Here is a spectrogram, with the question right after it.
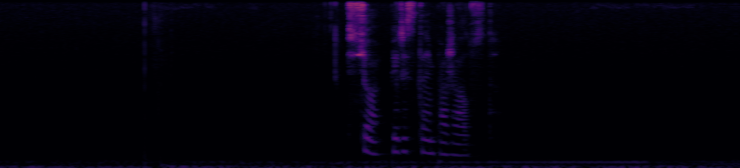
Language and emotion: Russian, neutral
